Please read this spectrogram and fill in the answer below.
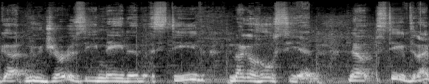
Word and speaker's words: Nigohosian: fantastic guests we've got New Jersey native Steve Naga Lucien now Steve did I pronounce that okay you most certainly did excellent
